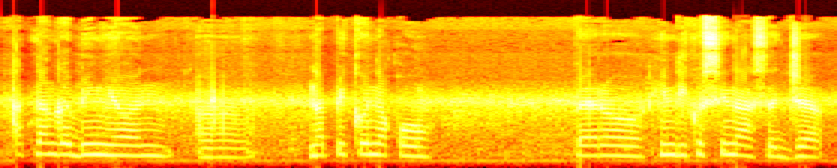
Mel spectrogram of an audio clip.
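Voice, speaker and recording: A woman's voice: medium pitch, steady tone, a little slow, noisy background, natural voice. A Filipino woman playing a guilty, defensive murderess in an amateur Tagalog radio drama. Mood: bitter, confessing.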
